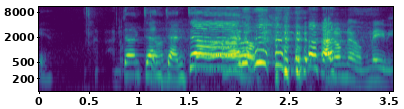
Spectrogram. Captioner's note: laughs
